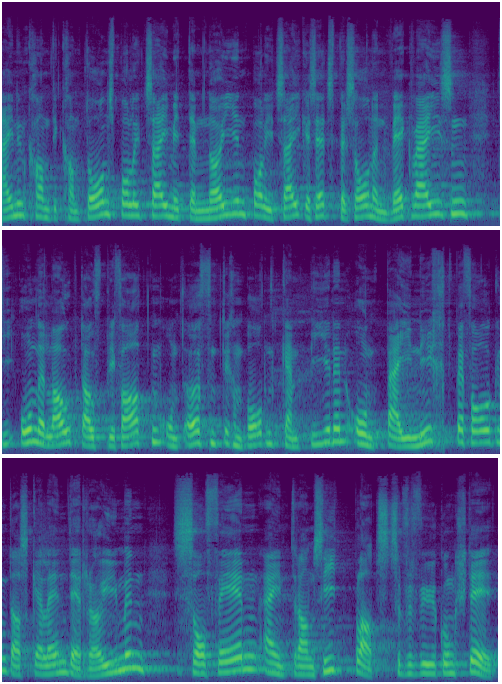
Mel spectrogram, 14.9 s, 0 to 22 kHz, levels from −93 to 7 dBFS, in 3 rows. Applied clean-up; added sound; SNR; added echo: none; none; none; none.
